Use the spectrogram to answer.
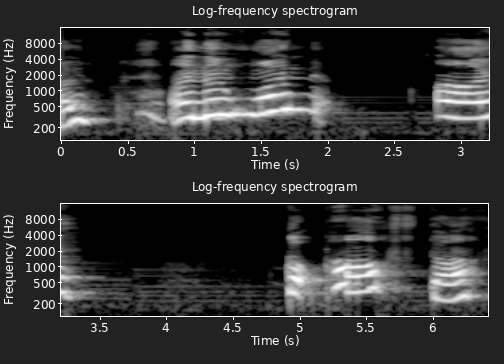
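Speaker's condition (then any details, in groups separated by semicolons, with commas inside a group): Cerebral palsy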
